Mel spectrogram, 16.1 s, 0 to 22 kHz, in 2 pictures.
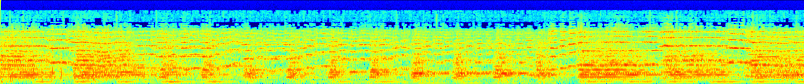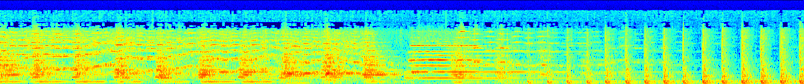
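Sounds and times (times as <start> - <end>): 
dramatic music: 0.0 - 16.0
knocking on a wooden door: 13.2 - 16.0.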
